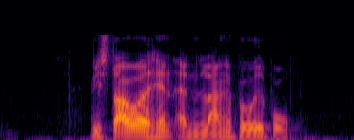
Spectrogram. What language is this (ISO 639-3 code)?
dan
